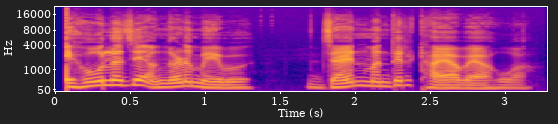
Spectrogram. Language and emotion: Sindhi, neutral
